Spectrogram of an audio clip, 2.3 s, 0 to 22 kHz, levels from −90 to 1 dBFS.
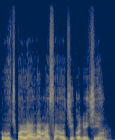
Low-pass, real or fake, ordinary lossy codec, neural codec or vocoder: none; fake; none; codec, 44.1 kHz, 1.7 kbps, Pupu-Codec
